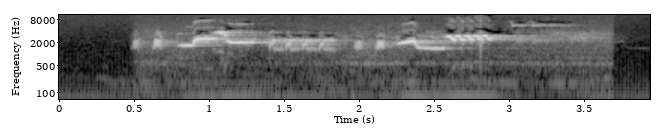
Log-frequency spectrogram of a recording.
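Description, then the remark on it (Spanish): Small birds chirping in a lively three-second burst of high, bright trills and rising whistled notes, fairly loud and continuous, with no voices. “Cuando ese día acabaron su trabajo y quisieron regresar, no encontraron el camino, porque los pajarillos se habían comido el pan.”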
